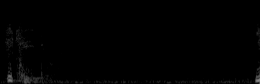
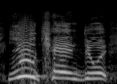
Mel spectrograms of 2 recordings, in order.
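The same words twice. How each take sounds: First: Whispering. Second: Taunting enemy voice. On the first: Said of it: "whispering in your ear". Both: Acted.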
